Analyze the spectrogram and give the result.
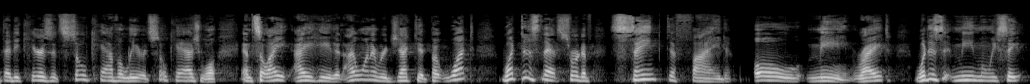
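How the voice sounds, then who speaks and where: A man, a pastor, preaching a heartfelt Christmas sermon and speaking straight to his congregation. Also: high voice. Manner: earnest, heartfelt, directly addressing the congregation.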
